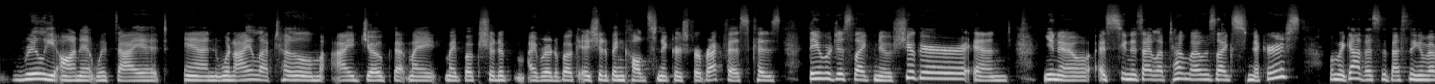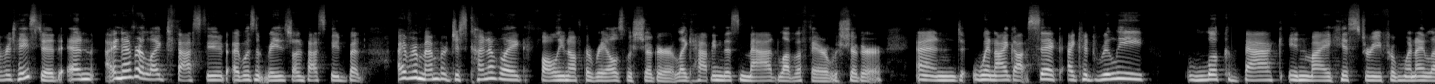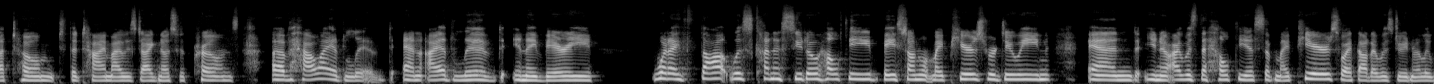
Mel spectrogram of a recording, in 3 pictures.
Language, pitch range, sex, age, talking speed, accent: English, 190-225 Hz, female, 30-49, 225 wpm, American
